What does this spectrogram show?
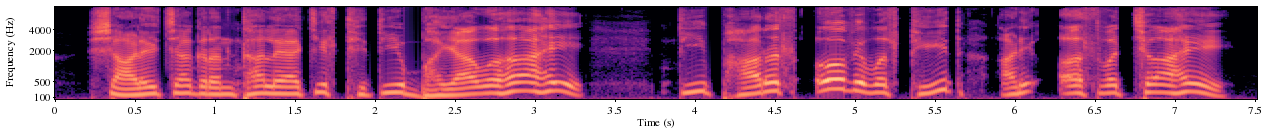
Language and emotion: Marathi, disgusted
